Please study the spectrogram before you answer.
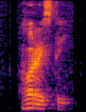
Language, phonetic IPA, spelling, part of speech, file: Ukrainian, [ɦɔˈrɪstei̯], гористий, adjective, LL-Q8798 (ukr)-гористий.wav
- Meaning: mountainous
